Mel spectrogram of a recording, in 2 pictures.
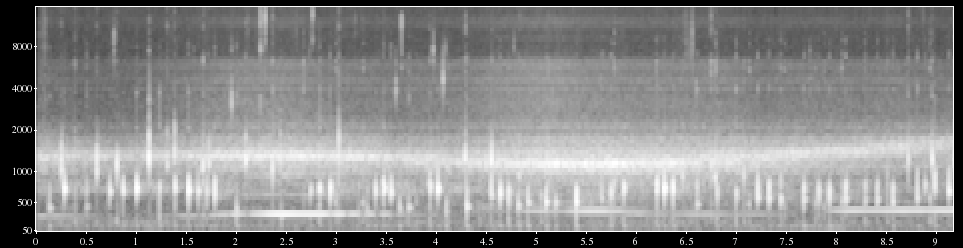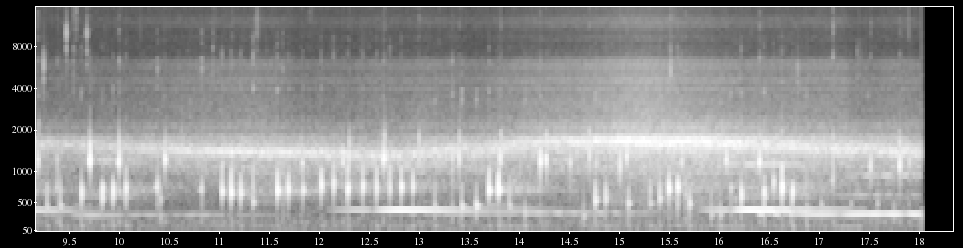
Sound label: Trees, ringtones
